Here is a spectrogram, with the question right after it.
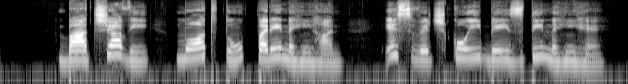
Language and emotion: Punjabi, neutral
